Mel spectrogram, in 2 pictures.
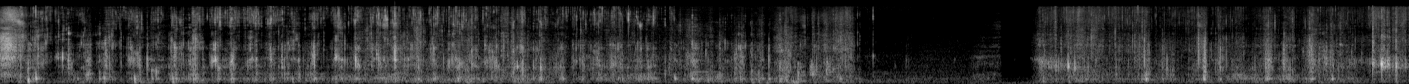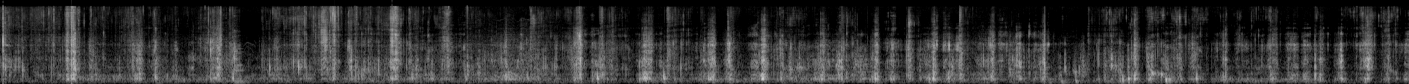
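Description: Close-miked eating: wet chewing and smacking of spicy stir-fried pork tripe (gopchang), with crunching as a leafy green wrap is bitten and chewed. Dense, irregular mouth clicks throughout, broken by a brief near-silent gap about a third of the way in.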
